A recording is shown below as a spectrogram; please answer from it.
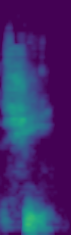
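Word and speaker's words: sidhe: it's spelled like that that's how you how you pronounce that word is she yeah that makes sense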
